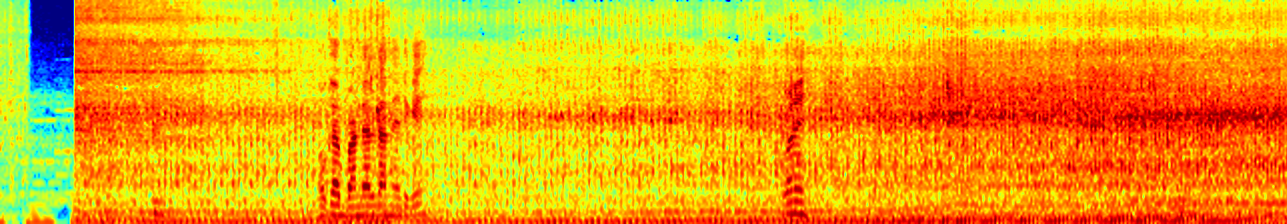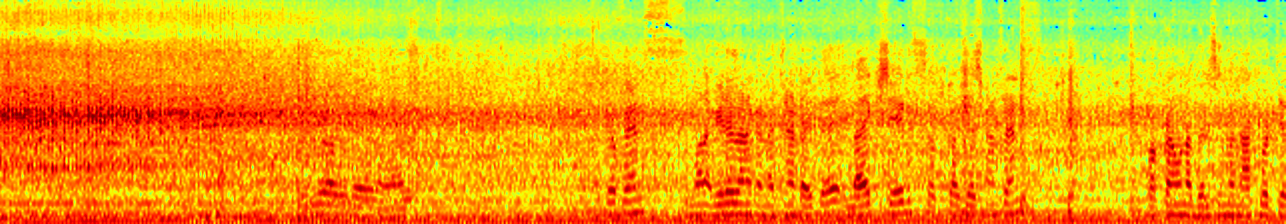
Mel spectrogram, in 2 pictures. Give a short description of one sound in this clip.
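Water splashes and churns under tractor wheels.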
